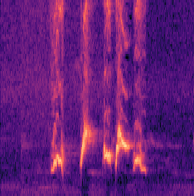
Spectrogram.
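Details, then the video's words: Single phrase of red-whiskered bulbul song, Thailand, in the southern master style for exciting caged birds and tutoring young: five liquid whistled notes in quick succession, dipping slightly in pitch at the end. "เสียงนกกรงหัวจุก สำหรับต่อ หรือ เปิดให้นกคึก"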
